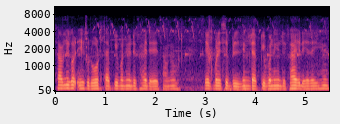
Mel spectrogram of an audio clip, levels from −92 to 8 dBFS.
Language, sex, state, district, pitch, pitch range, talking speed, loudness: Hindi, male, Madhya Pradesh, Umaria, 110 Hz, 110-115 Hz, 240 wpm, -18 LUFS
